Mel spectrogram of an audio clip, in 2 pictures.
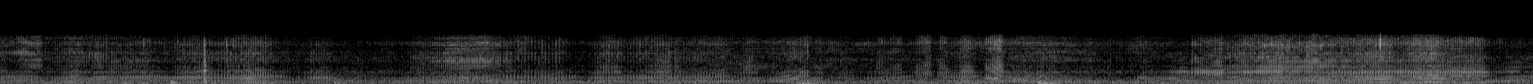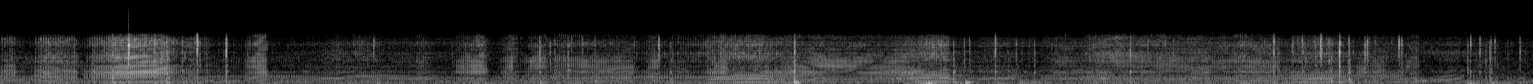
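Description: On-board sound of a racing quad (ATV) engine revving up and down as the rider works through the throttle around a dirt motocross track. The mounted camera also picks up knocks and rattles from the machine over the rough ground, with a loud burst of noise about halfway through.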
